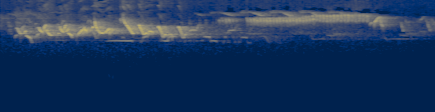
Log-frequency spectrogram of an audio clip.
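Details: Purple finch warbling a rapid string of slurred notes for about two seconds, then a higher, thinner continuous twitter that trails off.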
